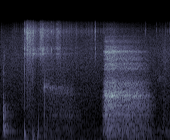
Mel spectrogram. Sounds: Sigh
